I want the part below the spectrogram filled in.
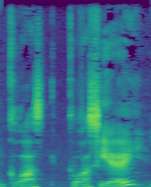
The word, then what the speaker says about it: Glossier: Glossier? Is that it? – It's supposed to rhyme with dossier.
